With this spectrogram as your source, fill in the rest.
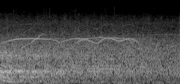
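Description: Steady wash of arena crowd noise from an NBA 2K26 basketball game, a continuous mid-level roar with a faint whistling tone drifting above it, no voices standing out.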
